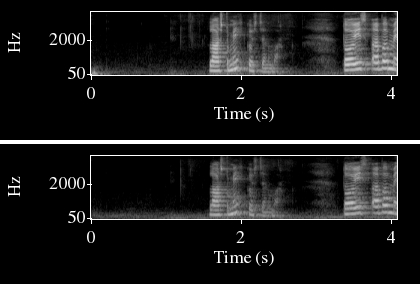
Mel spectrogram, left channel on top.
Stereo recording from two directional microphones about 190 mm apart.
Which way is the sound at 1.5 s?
40° left (ahead or behind).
